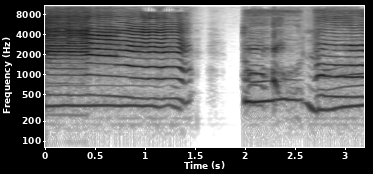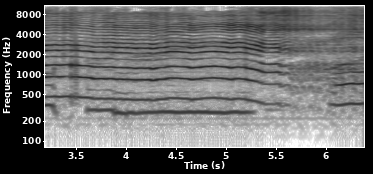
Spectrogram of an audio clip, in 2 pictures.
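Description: A baby crying in long, drawn-out wails, breaking off briefly for breath about a second and a half in, then wailing again with the pitch stepping down in later cries.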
